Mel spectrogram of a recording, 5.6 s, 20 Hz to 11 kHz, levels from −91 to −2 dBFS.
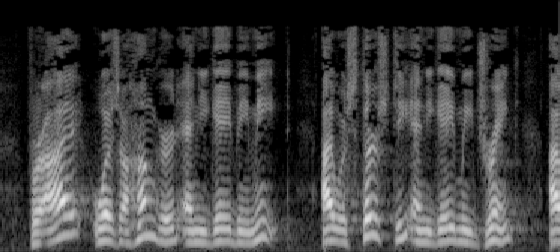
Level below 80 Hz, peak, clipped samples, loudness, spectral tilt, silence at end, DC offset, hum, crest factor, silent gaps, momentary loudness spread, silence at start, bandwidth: -70 dBFS; -4 dBFS; under 0.1%; -23 LUFS; -6 dB/octave; 0 s; under 0.1%; none; 18 dB; none; 9 LU; 0.3 s; 8 kHz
